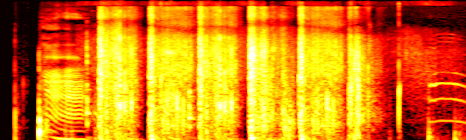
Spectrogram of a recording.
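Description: Blocks crunch and break in quick succession.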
